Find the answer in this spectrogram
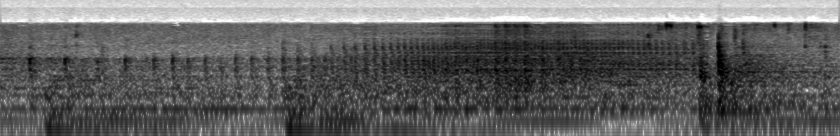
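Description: Dramatic drama-series score with no dialogue: a low sustained drone under a rapid rhythmic pulse that builds, then a sharp percussive hit about three and a half seconds in.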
